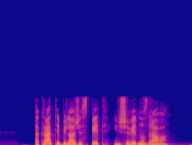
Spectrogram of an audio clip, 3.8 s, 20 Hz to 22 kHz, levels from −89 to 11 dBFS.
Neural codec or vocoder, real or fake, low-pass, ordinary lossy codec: none; real; 7.2 kHz; AAC, 48 kbps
